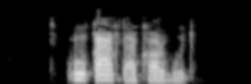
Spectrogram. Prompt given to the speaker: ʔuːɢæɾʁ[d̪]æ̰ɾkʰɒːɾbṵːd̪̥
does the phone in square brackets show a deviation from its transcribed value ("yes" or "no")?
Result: no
